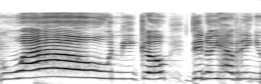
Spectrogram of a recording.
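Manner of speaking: high, loud, drawn-out wow; hammed-up astonished exclamation; mock amazement. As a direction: act hugely impressed by him. Acting out her mock amazement.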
